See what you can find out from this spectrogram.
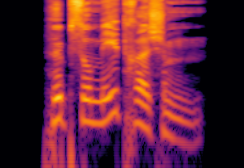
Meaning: strong dative masculine/neuter singular of hypsometrisch
- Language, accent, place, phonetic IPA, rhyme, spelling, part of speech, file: German, Germany, Berlin, [hʏpsoˈmeːtʁɪʃm̩], -eːtʁɪʃm̩, hypsometrischem, adjective, De-hypsometrischem.ogg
